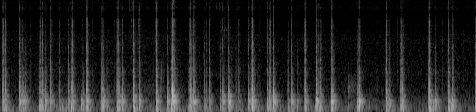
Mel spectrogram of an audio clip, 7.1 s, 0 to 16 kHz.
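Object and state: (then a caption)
Wooden tabletop. Both hands fast-tap a flat, solid wooden tabletop with a worn varnished surface, using short fingernails and fingertips. A rapid, uneven stream of dry knocks with a low woody resonance around 250 Hz, each tap dying away almost instantly, with faint bright clicks from the nails.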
